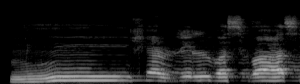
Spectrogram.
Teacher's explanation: اگلی آیت میں نون ساکن یعنی کہ من کا جو نون ہے اس پہ اخفا ہوگا، آگے شین جو ہے وہ حروف اخفا میں سے ہے، اور شرری کا را جو ہے یہ باریک پڑا جائے گا کیونکہ را مشدد نیچے زیر ہے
